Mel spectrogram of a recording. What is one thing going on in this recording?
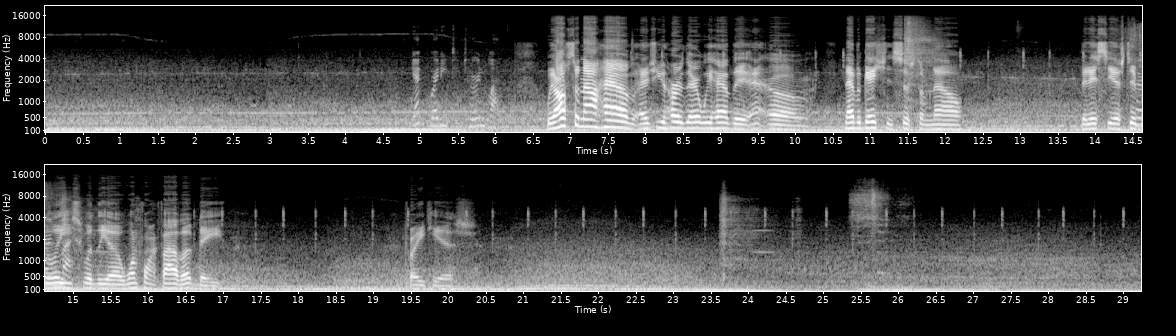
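A truck engine drones steadily, its pitch dropping as the truck slows.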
